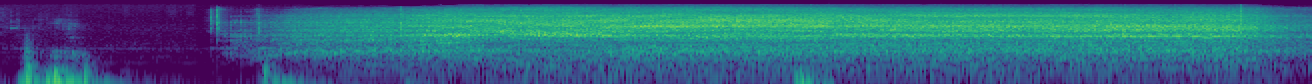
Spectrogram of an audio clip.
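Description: Handheld hair dryer switched on about a second in, building to a steady rushing blow with a faint whine as it heats a small camera's case, then winding down near the end. A brief knock of handling is heard just before it starts.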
